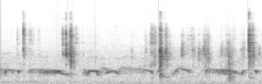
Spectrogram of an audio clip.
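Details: Spotted dove kept in captivity, cooing in a practised sequence used to stimulate other birds to call. A steady low hooting line runs throughout, overlaid by sharp clicks and chirpy noises in a noisy room.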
